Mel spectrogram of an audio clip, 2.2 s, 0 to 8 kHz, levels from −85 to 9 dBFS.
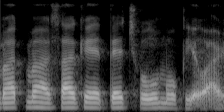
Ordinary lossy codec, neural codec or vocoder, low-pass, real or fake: Opus, 24 kbps; autoencoder, 22.05 kHz, a latent of 192 numbers a frame, VITS, trained on one speaker; 7.2 kHz; fake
